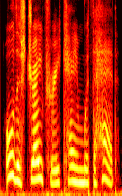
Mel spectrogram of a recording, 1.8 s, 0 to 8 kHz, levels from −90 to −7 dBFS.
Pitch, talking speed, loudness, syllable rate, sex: 235 Hz, 230 wpm, -18 LUFS, 5.6 syllables/s, female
